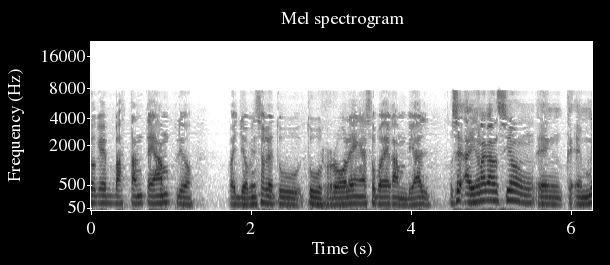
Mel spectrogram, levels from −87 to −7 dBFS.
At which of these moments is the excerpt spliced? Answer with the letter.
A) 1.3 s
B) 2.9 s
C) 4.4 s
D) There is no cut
C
